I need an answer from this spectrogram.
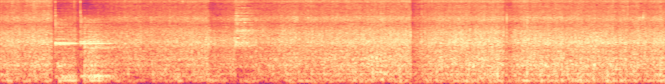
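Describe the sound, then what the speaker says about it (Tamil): Water pours steadily into a cooking pan of Bombay chutney with a continuous splashing rush, close and fairly loud, with no talking. "இன்னும் கொஞ்சம் தண்ணி ஊற்றிக்கோங்க."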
